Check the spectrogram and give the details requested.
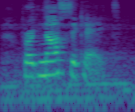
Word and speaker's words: prognosticate: abounds with wild life the next word is prognosticate prognosticate and the stress is on the second part prognosticate it's a verb and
